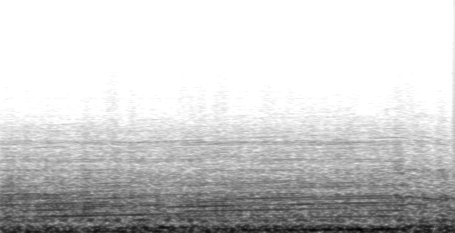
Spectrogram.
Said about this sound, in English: if I accelerate, you'll hear that it makes a noise like a diesel almost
